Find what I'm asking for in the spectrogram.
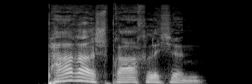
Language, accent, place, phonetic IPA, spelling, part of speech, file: German, Germany, Berlin, [ˈpaʁaˌʃpʁaːxlɪçn̩], parasprachlichen, adjective, De-parasprachlichen.ogg
- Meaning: inflection of parasprachlich: 1. strong genitive masculine/neuter singular 2. weak/mixed genitive/dative all-gender singular 3. strong/weak/mixed accusative masculine singular 4. strong dative plural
